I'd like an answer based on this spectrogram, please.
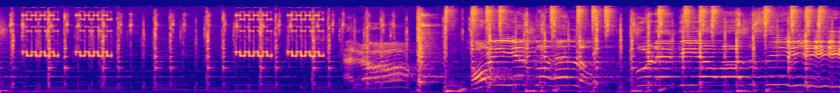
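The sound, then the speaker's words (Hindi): A telephone rings while a number is dialled, giving repeated bursts of bright, high electronic ringtone notes over continuous music that carries on loudly throughout. “बैल बजी अगों receiver उठा लिया।”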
